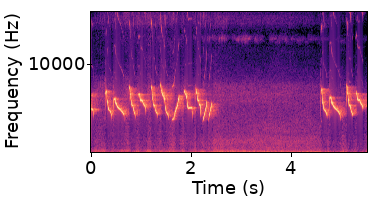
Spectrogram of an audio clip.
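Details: Oriental white-eye, a male fighter bird, sings to provoke rivals into answering: rapid high twittering phrases of sharp descending notes repeated about twice a second, a pause of two seconds, then the twittering resumes.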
